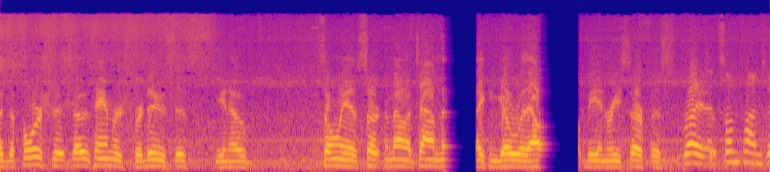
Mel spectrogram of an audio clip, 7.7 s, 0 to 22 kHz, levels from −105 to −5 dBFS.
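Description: Packets were likely held up in transit, emptying the jitter buffer in a call audio freeze at 4.43–4.78 s and 5.40–5.81 s. Each time the last sound fades as a buzz or hiss into silence, then resumes where it stopped, nothing lost.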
